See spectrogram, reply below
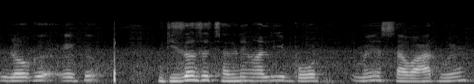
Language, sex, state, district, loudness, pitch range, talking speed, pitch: Hindi, male, Chhattisgarh, Sukma, -22 LUFS, 155-185 Hz, 140 wpm, 170 Hz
